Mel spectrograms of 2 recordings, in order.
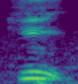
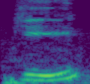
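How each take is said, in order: First: The k sound is pressed hard and stressed. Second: The k sound is said plainly, without stress. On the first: "কয়ের উপর আমি stress দেবো কি এরকম" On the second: "আর এমনি কি এর উচ্চারণ কি"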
